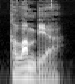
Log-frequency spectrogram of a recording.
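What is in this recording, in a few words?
"colombia", English; gcompris; geography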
